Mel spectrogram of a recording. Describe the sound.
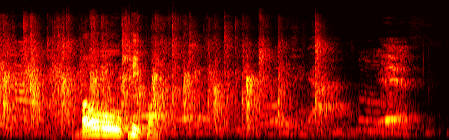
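A few scattered claps ring out from a small crowd, sparse and uneven, while a man keeps talking over them.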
